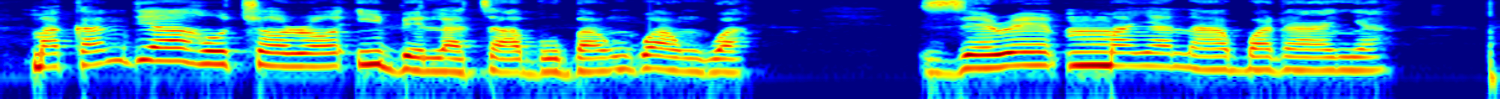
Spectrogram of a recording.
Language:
Igbo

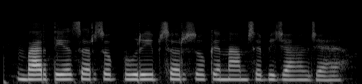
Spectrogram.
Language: Magahi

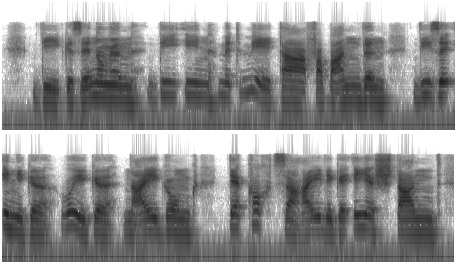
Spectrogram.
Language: German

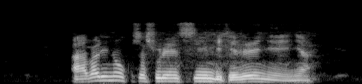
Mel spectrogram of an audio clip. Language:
Ganda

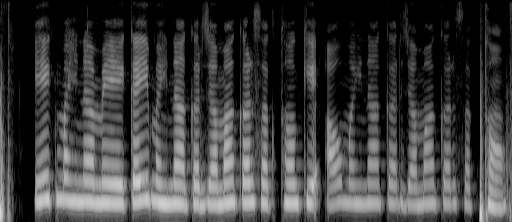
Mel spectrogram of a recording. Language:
Chhattisgarhi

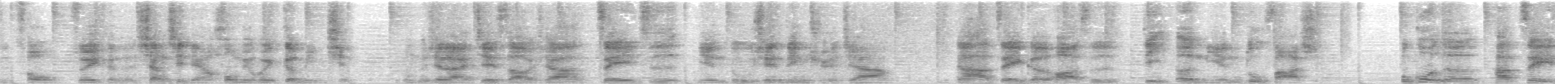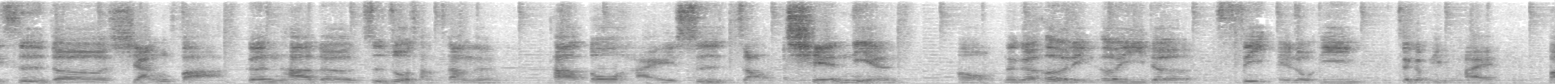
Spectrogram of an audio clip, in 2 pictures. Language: Chinese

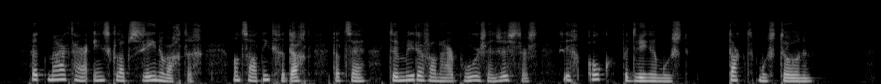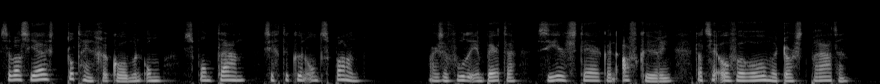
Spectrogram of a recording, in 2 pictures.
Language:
Dutch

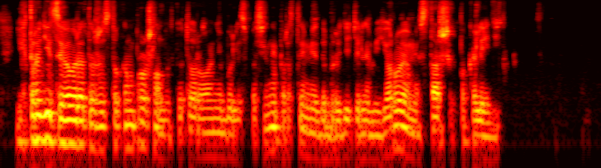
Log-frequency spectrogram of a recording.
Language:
Russian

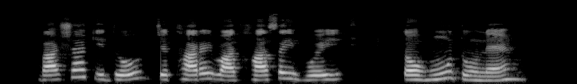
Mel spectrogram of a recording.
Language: Parkari Koli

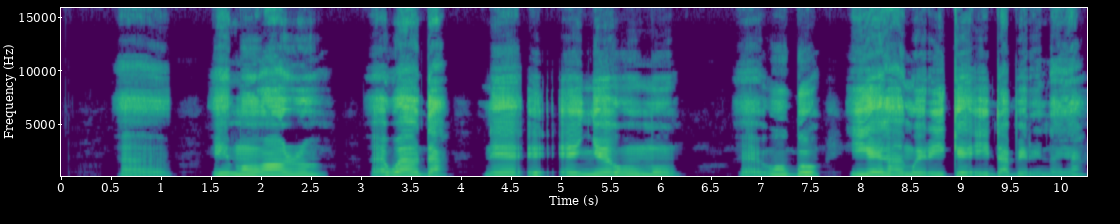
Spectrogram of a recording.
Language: Igbo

